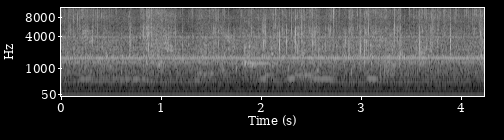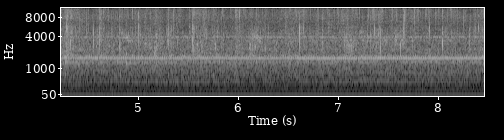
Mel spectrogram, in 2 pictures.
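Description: Water from a garden hose running over a cow's hide and splashing onto wet ground, a steady hiss with many small splashes, as the cow is washed by hand.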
